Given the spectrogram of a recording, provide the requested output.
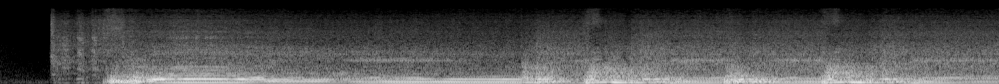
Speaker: Definitely still loud, but so much less raspy. So much more cleaned up.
